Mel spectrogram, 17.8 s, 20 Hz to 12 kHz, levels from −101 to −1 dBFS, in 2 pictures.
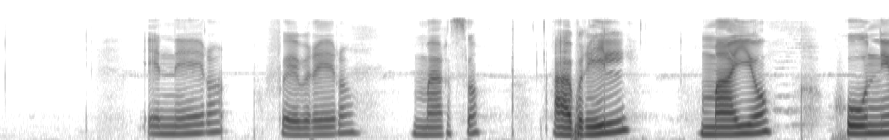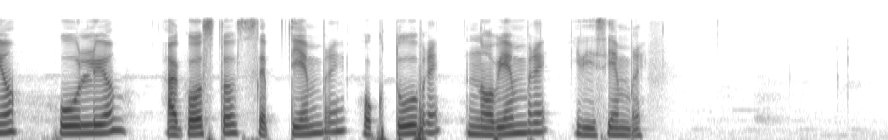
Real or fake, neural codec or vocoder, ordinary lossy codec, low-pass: real; none; none; 7.2 kHz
